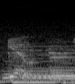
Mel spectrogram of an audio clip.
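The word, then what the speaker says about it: Goettl: and has fewer breakdowns yeah it rhymes with cattle except it starts with the g and it's built really weird gallon g-o-e ttl we'll keep you cool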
